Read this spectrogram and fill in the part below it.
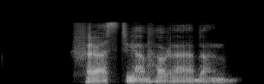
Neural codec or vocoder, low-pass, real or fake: codec, 16 kHz, 0.5 kbps, FreqCodec, larger model; 7.2 kHz; fake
